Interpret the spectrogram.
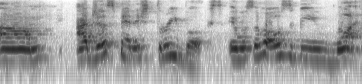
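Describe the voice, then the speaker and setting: A woman with a Southern US accent and a fairly high pitch, at a moderate pace, over noticeable background noise. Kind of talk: livestream chat with viewers.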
